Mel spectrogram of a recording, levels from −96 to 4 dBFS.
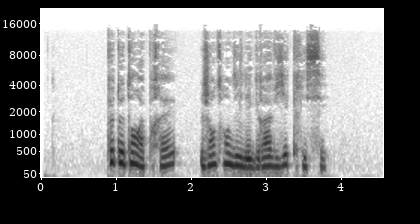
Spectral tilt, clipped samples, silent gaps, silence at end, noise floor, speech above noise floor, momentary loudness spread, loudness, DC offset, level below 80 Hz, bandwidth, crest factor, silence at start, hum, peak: -5.5 dB/octave; under 0.1%; none; 0.75 s; -66 dBFS; 48 dB; 8 LU; -19 LUFS; under 0.1%; -52 dBFS; 15 kHz; 16 dB; 0.85 s; none; -4 dBFS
